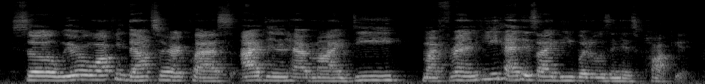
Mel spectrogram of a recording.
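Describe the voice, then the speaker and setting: At a moderate pace, a woman speaks with a medium pitch and ordinary pitch variation over noticeable background noise. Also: hardly any pauses. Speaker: YouTuber. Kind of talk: storytime vlog. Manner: loud; animated.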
